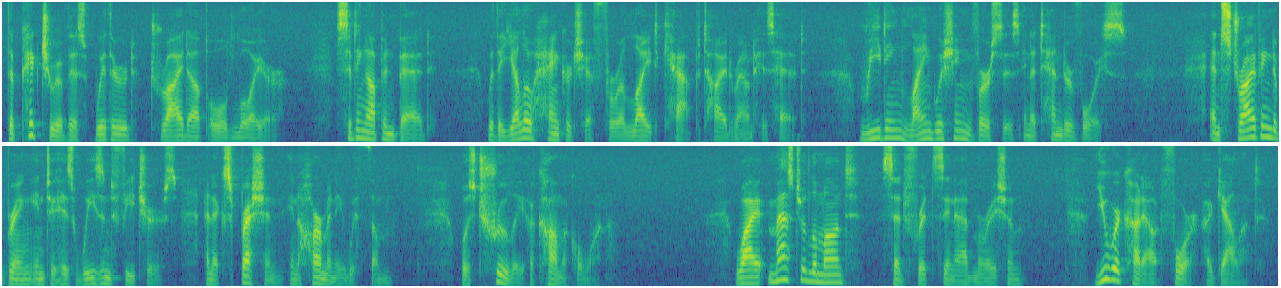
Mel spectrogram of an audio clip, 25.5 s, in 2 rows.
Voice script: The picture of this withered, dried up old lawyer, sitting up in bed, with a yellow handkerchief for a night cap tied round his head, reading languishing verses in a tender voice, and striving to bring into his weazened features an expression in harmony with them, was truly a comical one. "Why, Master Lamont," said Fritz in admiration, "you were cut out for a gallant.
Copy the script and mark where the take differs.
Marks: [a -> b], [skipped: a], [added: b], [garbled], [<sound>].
The picture of this withered, dried up old lawyer, sitting up in bed, with a yellow handkerchief for a [night -> light] cap tied round his head, reading languishing verses in a tender voice, and striving to bring into his weazened features an expression in harmony with them, was truly a comical one. "Why, Master Lamont," said Fritz in admiration, "you were cut out for a gallant.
